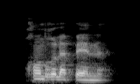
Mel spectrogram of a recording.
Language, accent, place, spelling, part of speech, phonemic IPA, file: French, France, Lyon, prendre la peine, verb, /pʁɑ̃.dʁə la pɛn/, LL-Q150 (fra)-prendre la peine.wav
- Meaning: to go to the trouble (of), to take the trouble, to bother, to take the time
